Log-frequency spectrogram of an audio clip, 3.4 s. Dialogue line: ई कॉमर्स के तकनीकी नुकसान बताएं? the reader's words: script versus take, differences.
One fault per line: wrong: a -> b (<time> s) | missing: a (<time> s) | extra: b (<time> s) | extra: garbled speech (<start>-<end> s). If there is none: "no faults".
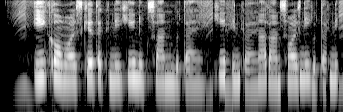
extra: garbled speech (2.1-3.4 s)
